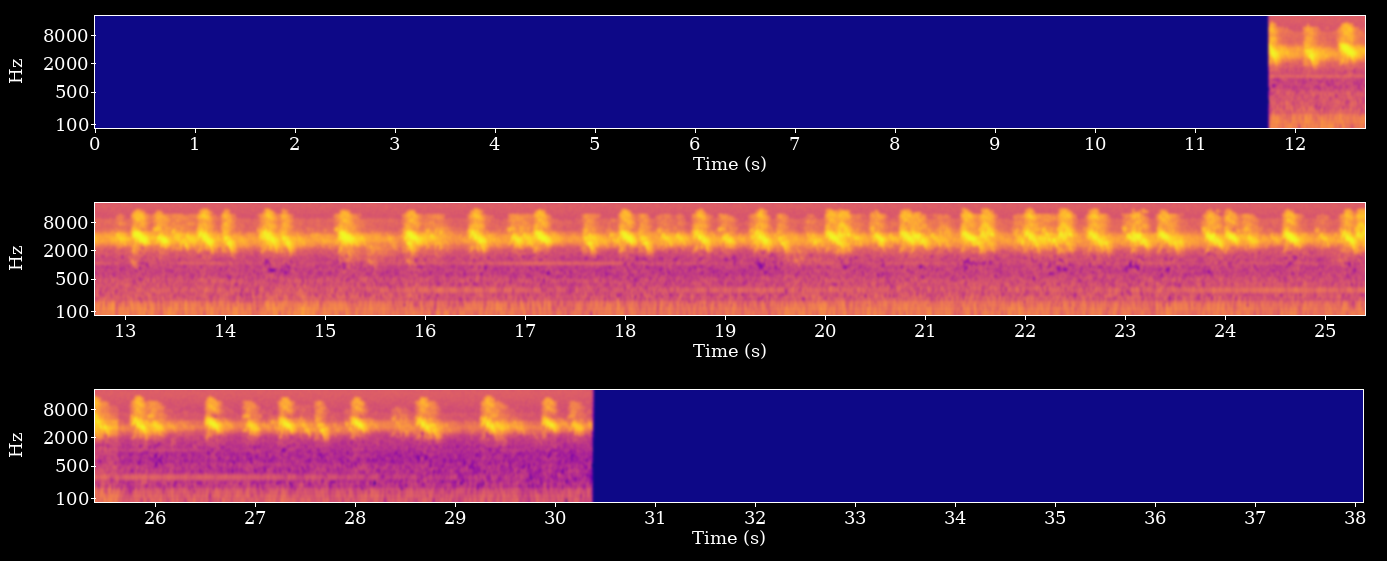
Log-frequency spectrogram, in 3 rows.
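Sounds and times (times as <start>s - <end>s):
small birds chirping: 11.8s - 30.5s.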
